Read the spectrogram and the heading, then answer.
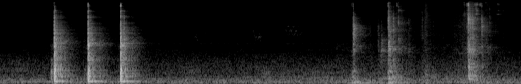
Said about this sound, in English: Knock on the door.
